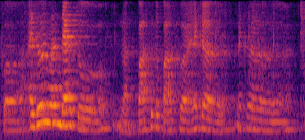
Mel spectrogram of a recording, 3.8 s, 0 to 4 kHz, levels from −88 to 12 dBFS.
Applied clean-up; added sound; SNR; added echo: none; none; none; reverberation time 1.6 s.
